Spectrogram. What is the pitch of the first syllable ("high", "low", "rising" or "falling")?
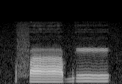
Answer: low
